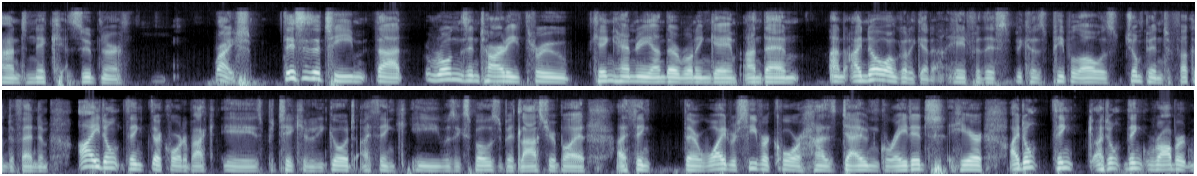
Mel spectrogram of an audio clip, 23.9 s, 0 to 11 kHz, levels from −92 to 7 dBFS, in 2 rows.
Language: English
